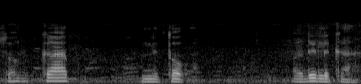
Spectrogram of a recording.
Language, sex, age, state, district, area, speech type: Santali, male, 45-60, Odisha, Mayurbhanj, rural, spontaneous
